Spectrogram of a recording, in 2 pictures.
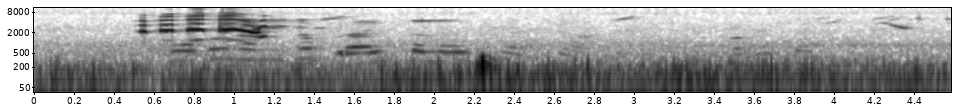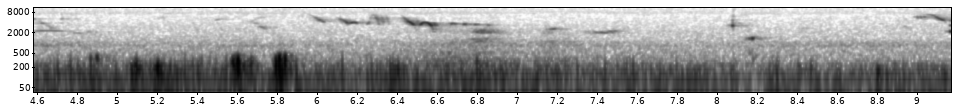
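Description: A red-wattled lapwing gives a quick burst of loud, shrill, ringing notes near the start. Fainter chirps from other small birds and low background rumble follow.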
